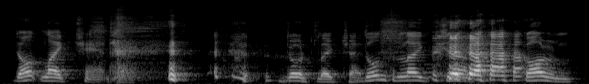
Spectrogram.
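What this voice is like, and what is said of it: Put-on Russian accent. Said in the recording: “In the Russian accent.”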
